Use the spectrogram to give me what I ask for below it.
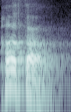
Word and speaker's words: Qatar: for me he said this is how we pronounce it thank you so Qatar the country of Qatar where they have the World Cup right now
